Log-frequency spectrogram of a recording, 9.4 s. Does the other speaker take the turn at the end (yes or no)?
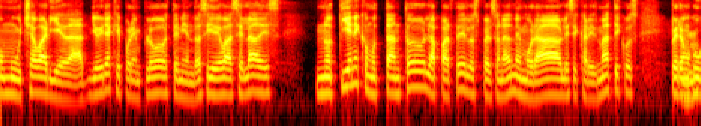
no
